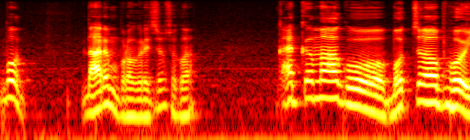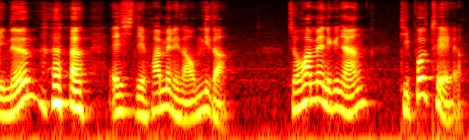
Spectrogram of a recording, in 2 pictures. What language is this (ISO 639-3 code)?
kor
